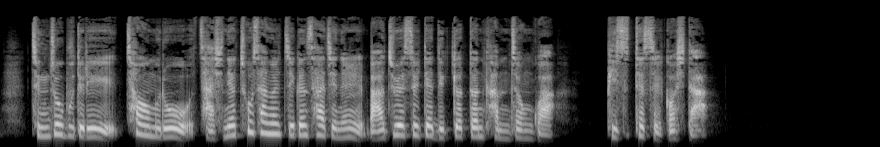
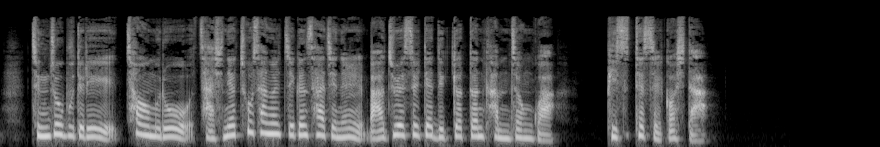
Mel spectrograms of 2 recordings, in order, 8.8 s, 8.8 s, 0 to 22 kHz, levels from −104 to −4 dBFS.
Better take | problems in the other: second | thin; somewhat; fading below 300 Hz

